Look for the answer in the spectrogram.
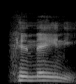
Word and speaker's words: Hineni: Hineni.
